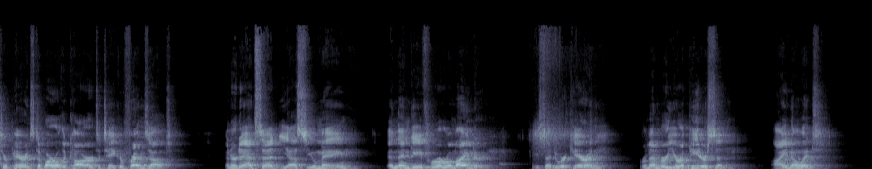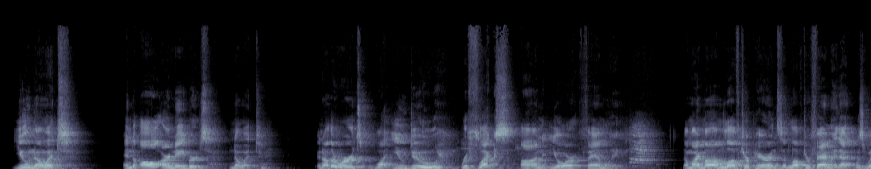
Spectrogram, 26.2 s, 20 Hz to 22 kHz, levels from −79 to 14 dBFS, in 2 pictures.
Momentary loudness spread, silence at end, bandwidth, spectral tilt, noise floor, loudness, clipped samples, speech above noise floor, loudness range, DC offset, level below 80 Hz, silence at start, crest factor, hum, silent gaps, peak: 13 LU; 0 s; 19 kHz; -4 dB/octave; -81 dBFS; -19 LUFS; under 0.1%; 63 dB; 3 LU; under 0.1%; -54 dBFS; 0 s; 18 dB; none; none; -2 dBFS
